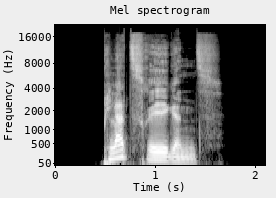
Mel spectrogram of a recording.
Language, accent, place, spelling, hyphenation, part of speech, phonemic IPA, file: German, Germany, Berlin, Platzregens, Platz‧re‧gens, noun, /ˈplat͡sˌʁeːɡn̩s/, De-Platzregens.ogg
- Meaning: genitive singular of Platzregen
